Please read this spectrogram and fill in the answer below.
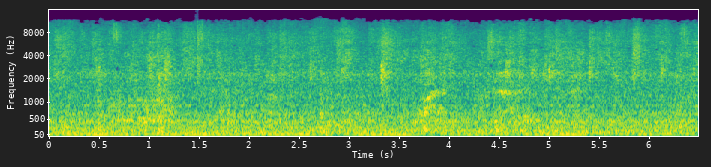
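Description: Steady hiss of heavy rain pouring down outside the garage, with a few faint knocks and scuffs as a man drops into a burpee.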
